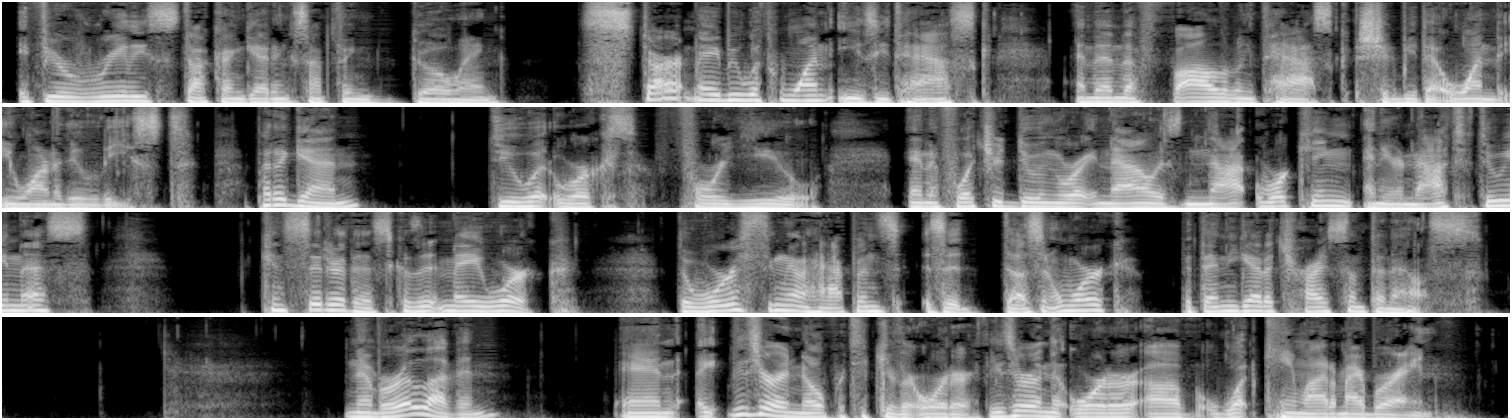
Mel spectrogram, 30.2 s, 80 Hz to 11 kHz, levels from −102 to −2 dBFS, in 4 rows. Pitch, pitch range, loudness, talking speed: 125 Hz, 110-145 Hz, -16 LUFS, 190 wpm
